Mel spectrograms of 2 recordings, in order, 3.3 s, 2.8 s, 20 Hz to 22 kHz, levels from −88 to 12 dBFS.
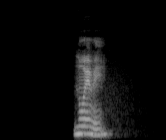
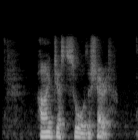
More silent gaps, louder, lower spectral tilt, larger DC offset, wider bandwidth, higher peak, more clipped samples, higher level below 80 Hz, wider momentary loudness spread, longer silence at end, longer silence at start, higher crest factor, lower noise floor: neither; about the same, -24 LUFS vs -24 LUFS; second, -5 dB/octave vs -7 dB/octave; neither; about the same, 7.6 kHz vs 7.6 kHz; about the same, -6 dBFS vs -6 dBFS; neither; second, -78 dBFS vs -60 dBFS; first, 17 LU vs 7 LU; first, 1.1 s vs 0.55 s; first, 1.45 s vs 0.75 s; first, 24 dB vs 18 dB; first, -82 dBFS vs -59 dBFS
